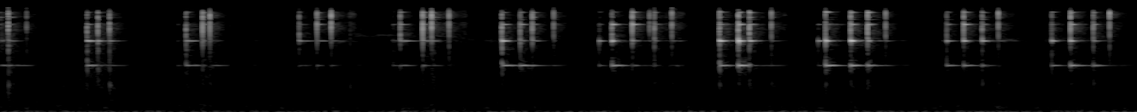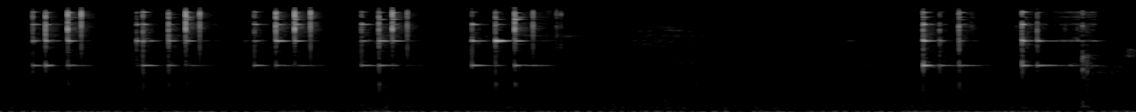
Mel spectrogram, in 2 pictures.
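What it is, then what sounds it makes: Glass candle holder. A hand-sized, hollow, speckled glass votive candle holder with a Halloween silhouette print and a lit candle inside is held in both hands and tapped with long painted nails. Quick clusters of bright, high glassy clinks ring briefly over a low, steady background rumble. The tapping pauses near the end, then resumes for a few more clinks.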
